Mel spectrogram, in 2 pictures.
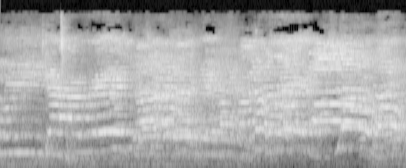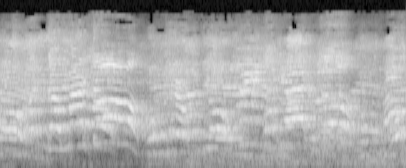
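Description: A room full of young children's voices, many talking and calling out at once in a steady, high-pitched din.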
